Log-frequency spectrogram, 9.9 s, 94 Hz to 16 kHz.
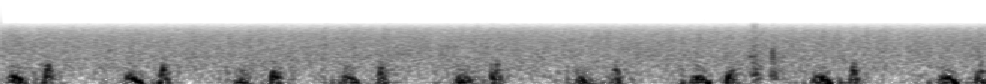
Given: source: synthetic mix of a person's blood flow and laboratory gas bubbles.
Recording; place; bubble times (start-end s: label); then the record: Doppler ultrasound of blood flow; precordium
4.88-4.98 s: bubbles
7.46-7.88 s: bubbles
From the record:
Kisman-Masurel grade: 123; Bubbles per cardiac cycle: 1 to 2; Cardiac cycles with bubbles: 10 to 50%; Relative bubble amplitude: loud (0.450 to 0.775); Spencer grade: 2 (many but less than half of the cardiac periods contain bubble signals, singularly or in groups); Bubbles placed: only in the low amplitude regions of the cardiac cycle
